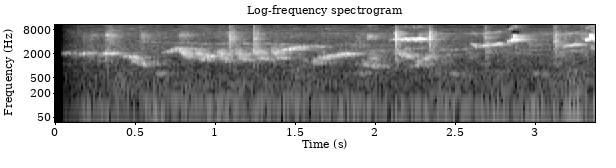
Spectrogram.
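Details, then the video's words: Caged white-rumped shama of the Aceh Leuser type, caught wild in forest as a young bird in 2016 and noted for mimicking surrounding sounds, delivers a fast varied song of sliding whistles, short buzzy notes and high sharp chips. "Murai batu aceh leuser"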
